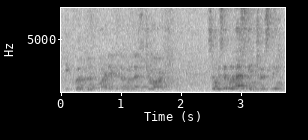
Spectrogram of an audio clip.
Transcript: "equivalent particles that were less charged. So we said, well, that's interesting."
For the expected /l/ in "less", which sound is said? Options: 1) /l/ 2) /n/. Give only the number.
2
